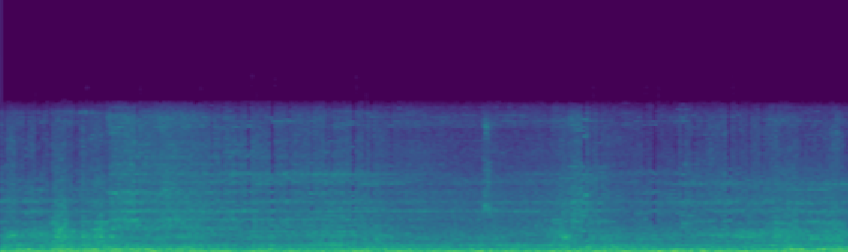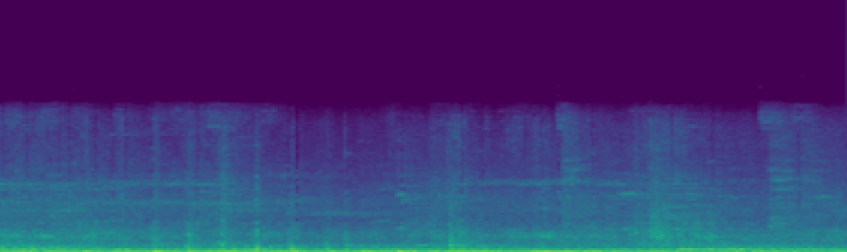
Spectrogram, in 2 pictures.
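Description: Norfolk Southern intermodal freight train of double-stack container well cars rolling past: steady rumble of steel wheels on rail with clicking over rail joints and faint, intermittent high wheel squeal.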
